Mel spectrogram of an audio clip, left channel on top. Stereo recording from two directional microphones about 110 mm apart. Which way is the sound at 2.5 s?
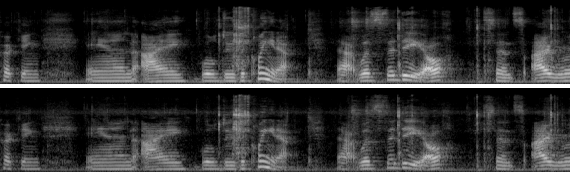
35° left (ahead or behind).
